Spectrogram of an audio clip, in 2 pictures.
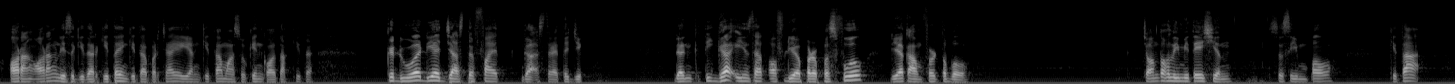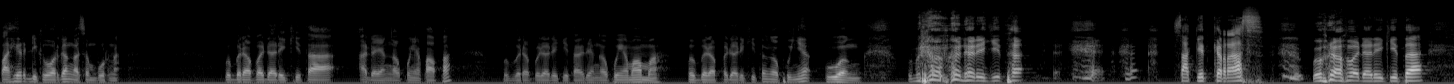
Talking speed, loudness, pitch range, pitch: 135 wpm, -29 LUFS, 105-145 Hz, 125 Hz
